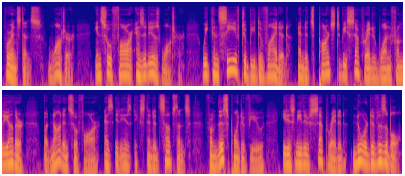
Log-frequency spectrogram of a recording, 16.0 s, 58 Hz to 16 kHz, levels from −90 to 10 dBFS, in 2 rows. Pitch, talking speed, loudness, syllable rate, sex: 105 Hz, 170 wpm, -21 LUFS, 5.1 syllables/s, male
